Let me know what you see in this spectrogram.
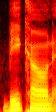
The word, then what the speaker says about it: Kohn: Bcone, and it's spelled K-O-H-N.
